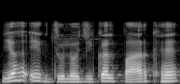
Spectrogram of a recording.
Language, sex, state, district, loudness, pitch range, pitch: Hindi, male, Jharkhand, Ranchi, -17 LUFS, 130-155 Hz, 145 Hz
